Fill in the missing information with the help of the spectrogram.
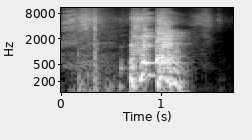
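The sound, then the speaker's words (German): A person coughs, a quick muffled lead-in followed by two harsh, forceful bursts, then silence. “Entschuldigung, ich muss heute ab und zu mal zwischendurch husten.”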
